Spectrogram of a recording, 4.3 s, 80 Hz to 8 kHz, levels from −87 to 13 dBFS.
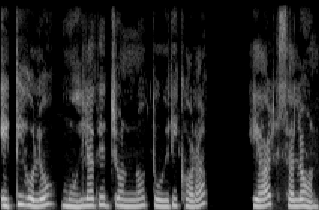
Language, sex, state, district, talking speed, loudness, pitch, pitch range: Bengali, female, West Bengal, North 24 Parganas, 125 wpm, -17 LUFS, 265 Hz, 250-280 Hz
